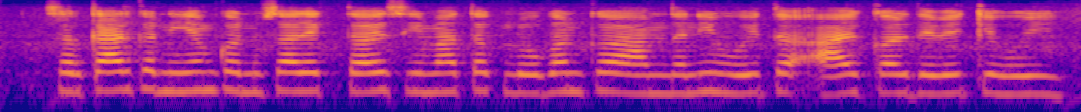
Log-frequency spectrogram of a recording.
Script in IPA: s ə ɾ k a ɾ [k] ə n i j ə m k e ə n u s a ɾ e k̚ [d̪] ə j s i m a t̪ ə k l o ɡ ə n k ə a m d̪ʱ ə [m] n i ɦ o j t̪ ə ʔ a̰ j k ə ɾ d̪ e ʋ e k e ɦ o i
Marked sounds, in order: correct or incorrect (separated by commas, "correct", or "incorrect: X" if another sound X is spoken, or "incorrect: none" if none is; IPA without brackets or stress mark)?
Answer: correct, incorrect: t̪, incorrect: none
